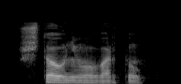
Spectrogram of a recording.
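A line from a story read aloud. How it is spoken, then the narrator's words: Forced out. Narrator (Russian): выдавил он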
